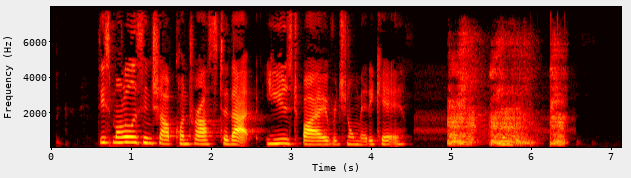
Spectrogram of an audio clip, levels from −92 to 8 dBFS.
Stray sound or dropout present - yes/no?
yes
